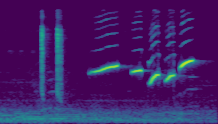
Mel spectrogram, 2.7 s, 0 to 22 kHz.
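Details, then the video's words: Female white-rumped shama call that stirs males to sing: two sharp clicks, then a long rising whistle followed by a rapid run of short, looping whistled notes. "Suara murai betina ampuh sekali cukup 60 detik bikin semua murai langsung ngamuk"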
